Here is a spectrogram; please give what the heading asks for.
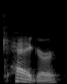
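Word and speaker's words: CAGR: Sometimes you'll hear people pronounce it as kagger.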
